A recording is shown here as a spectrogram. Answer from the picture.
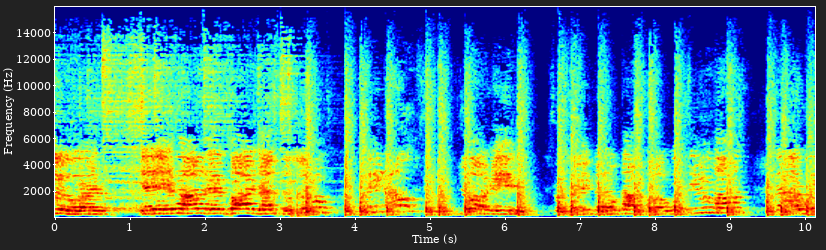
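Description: Children singing into microphones, with steady hand clapping and a drum kit keeping a beat of about two strokes a second from about four seconds in.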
